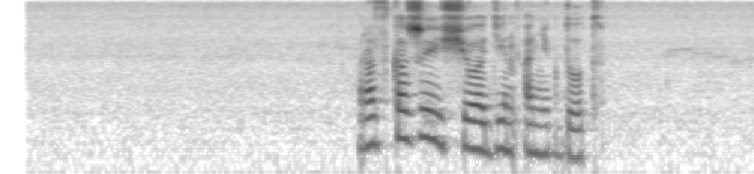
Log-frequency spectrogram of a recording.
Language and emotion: Russian, neutral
